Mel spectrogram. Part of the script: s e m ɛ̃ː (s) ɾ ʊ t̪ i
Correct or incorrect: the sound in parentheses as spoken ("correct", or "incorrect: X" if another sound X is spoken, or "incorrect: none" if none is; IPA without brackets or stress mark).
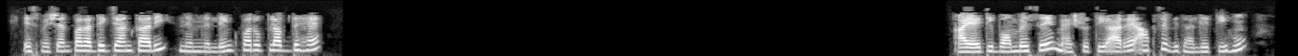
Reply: incorrect: ʃ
